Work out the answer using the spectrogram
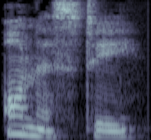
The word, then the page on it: honesty: British English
